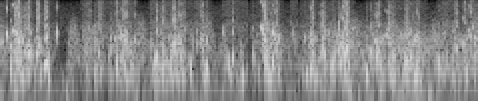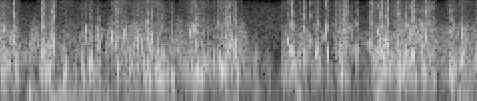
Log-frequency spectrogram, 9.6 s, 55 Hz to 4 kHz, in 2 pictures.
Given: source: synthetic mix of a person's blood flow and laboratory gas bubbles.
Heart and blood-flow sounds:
Doppler ultrasound of blood flow; subclavian vein
0.00-0.61 s: bubbles
0.81-1.41 s: bubbles
1.48-2.12 s: bubbles
2.21-2.84 s: bubbles
2.90-3.56 s: bubbles
3.63-4.28 s: bubbles
4.35-4.98 s: bubbles
5.13-5.83 s: bubbles
5.85-6.53 s: bubbles
6.55-7.20 s: bubbles
7.58-8.38 s: bubbles
8.43-9.14 s: bubbles
9.21-9.56 s: bubbles
From the record:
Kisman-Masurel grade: 444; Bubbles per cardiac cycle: continuous sound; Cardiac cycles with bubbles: 100%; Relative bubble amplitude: maximal (0.775 to 0.999); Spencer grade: 4 (maximum detectable bubble signal sounding continuously throughout systole and diastole of every cardiac period, and overriding the amplitude of the normal cardiac signals); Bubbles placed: anywhere in the cardiac cycle

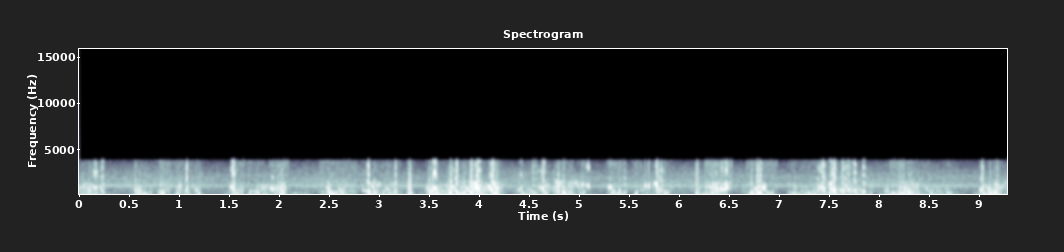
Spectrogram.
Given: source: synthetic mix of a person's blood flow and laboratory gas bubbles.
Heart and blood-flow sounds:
Doppler ultrasound of blood flow; precordium
0.00-0.28 s: bubbles
0.54-0.70 s: bubbles
0.76-1.25 s: bubbles
1.50-2.10 s: bubbles
2.40-3.23 s: bubbles
3.26-3.38 s: bubbles
3.46-4.26 s: bubbles
4.37-5.14 s: bubbles
5.26-5.50 s: bubbles
5.53-5.95 s: bubbles
6.11-6.54 s: bubbles
6.67-6.99 s: bubbles
7.08-7.95 s: bubbles
8.05-8.81 s: bubbles
8.99-9.29 s: bubbles
From the record:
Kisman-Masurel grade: 333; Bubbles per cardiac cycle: rolling drumbeat, 9 or more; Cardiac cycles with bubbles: 50 to 99%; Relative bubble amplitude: loud (0.450 to 0.775); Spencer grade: 3 (all of the cardiac periods contain showers or single bubble signals, but not dominating or overriding the cardiac motion signals); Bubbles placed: anywhere in the cardiac cycle

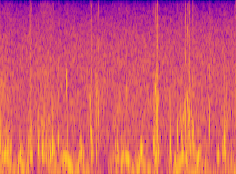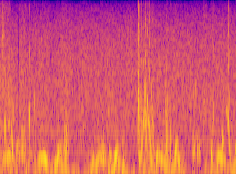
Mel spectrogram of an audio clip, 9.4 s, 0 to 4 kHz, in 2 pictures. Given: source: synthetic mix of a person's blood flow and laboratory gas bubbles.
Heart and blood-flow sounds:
Doppler ultrasound of blood flow; precordium
0.00-0.26 s: bubbles
0.56-0.66 s: bubbles
0.73-1.20 s: bubbles
1.30-1.37 s: bubbles
1.78-2.00 s: bubbles
2.24-2.58 s: bubbles
3.03-3.23 s: bubbles
3.38-3.47 s: bubbles
3.51-3.95 s: bubbles
4.15-4.23 s: bubbles
4.30-4.58 s: bubbles
4.69-5.46 s: bubbles
5.96-6.12 s: bubbles
6.71-6.98 s: bubbles
7.45-7.84 s: bubbles
7.97-8.16 s: bubbles
8.55-8.86 s: bubbles
8.91-9.01 s: bubbles
9.13-9.37 s: bubbles
From the record:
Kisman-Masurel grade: 243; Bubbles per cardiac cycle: several, 3 to 8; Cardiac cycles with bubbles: 100%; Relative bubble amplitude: loud (0.450 to 0.775); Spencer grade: 3 (all of the cardiac periods contain showers or single bubble signals, but not dominating or overriding the cardiac motion signals); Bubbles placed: only in the low amplitude regions of the cardiac cycle

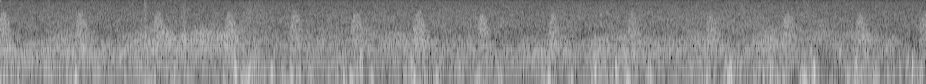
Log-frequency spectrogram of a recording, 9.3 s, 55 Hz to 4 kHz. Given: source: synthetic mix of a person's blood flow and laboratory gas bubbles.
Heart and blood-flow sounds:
Doppler ultrasound of blood flow; subclavian vein
8.36-8.45 s: bubbles
From the record:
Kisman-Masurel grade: 111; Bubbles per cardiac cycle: 1 to 2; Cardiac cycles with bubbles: 1 to 10%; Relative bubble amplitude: barely perceptible (0.100 to 0.250); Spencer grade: 1 (occasional bubble signal discernible with the cardiac motion signal, with majority of cardiac periods free of bubbles); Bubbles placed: anywhere in the cardiac cycle

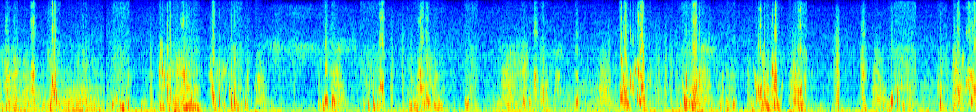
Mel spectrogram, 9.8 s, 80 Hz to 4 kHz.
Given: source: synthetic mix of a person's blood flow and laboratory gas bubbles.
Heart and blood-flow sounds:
Doppler ultrasound of blood flow; subclavian vein
0.00-0.22 s: bubbles
0.30-0.38 s: bubbles
0.47-0.60 s: bubbles
0.76-0.92 s: bubbles
1.10-1.32 s: bubbles
1.56-2.04 s: bubbles
2.08-2.53 s: bubbles
3.16-3.39 s: bubbles
3.60-3.87 s: bubbles
4.08-4.46 s: bubbles
4.64-4.79 s: bubbles
5.05-5.68 s: bubbles
5.74-5.81 s: bubbles
6.20-6.51 s: bubbles
6.77-7.05 s: bubbles
7.16-7.38 s: bubbles
7.53-7.83 s: bubbles
7.92-8.08 s: bubbles
8.60-8.69 s: bubbles
8.88-9.16 s: bubbles
9.37-9.47 s: bubbles
9.51-9.77 s: bubbles
From the record:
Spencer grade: 3 (all of the cardiac periods contain showers or single bubble signals, but not dominating or overriding the cardiac motion signals); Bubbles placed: anywhere in the cardiac cycle

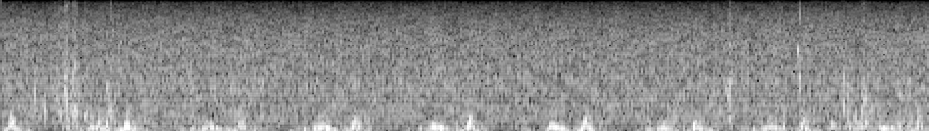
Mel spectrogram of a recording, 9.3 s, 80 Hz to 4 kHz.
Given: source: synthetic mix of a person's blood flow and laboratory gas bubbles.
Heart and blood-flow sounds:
Doppler ultrasound of blood flow; precordium
0.29-0.39 s: bubbles
0.42-0.47 s: bubbles
0.54-0.88 s: bubbles
0.92-1.17 s: bubbles
7.22-7.33 s: bubbles
7.77-7.87 s: bubbles
7.94-8.05 s: bubbles
8.22-8.71 s: bubbles
8.92-9.30 s: bubbles
From the record:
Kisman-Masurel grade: 333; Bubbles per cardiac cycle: rolling drumbeat, 9 or more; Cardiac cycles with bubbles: 50 to 99%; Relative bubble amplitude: loud (0.450 to 0.775); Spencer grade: 3 (all of the cardiac periods contain showers or single bubble signals, but not dominating or overriding the cardiac motion signals); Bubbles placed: only in the low amplitude regions of the cardiac cycle

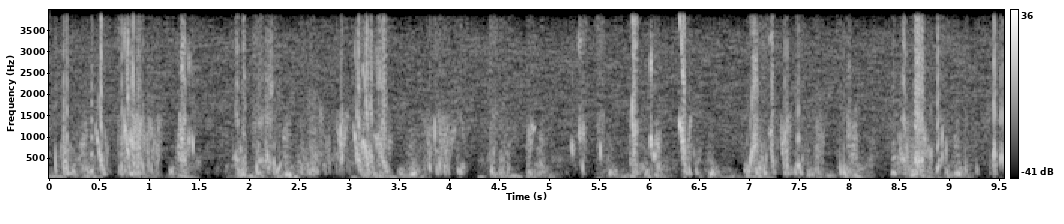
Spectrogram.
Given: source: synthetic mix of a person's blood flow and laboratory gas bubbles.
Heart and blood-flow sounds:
Doppler ultrasound of blood flow; precordium
0.04-0.60 s: bubbles
0.66-1.14 s: bubbles
1.27-1.47 s: bubbles
1.82-2.00 s: bubbles
2.03-2.33 s: bubbles
2.47-3.45 s: bubbles
3.72-4.20 s: bubbles
4.39-4.62 s: bubbles
4.77-4.86 s: bubbles
5.20-5.38 s: bubbles
5.47-5.55 s: bubbles
5.79-6.13 s: bubbles
6.26-6.53 s: bubbles
6.95-7.57 s: bubbles
7.63-7.75 s: bubbles
7.87-8.04 s: bubbles
8.40-9.00 s: bubbles
9.14-9.19 s: bubbles
9.25-9.30 s: bubbles
9.39-9.56 s: bubbles
From the record:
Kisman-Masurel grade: 342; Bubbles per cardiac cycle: rolling drumbeat, 9 or more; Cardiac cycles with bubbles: 100%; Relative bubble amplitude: moderate (0.250 to 0.450); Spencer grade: 3 (all of the cardiac periods contain showers or single bubble signals, but not dominating or overriding the cardiac motion signals); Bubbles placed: only in the low amplitude regions of the cardiac cycle

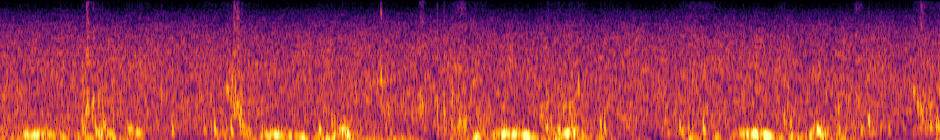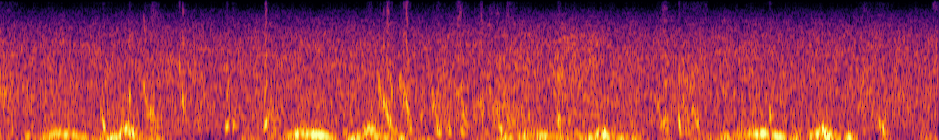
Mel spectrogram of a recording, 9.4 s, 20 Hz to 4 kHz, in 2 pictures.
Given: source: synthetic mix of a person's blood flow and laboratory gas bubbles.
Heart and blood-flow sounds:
Doppler ultrasound of blood flow; precordium
0.00-0.07 s: bubbles
0.39-0.93 s: bubbles
0.99-1.30 s: bubbles
1.58-2.48 s: bubbles
2.66-3.08 s: bubbles
3.31-3.61 s: bubbles
3.88-4.00 s: bubbles
4.15-4.53 s: bubbles
4.55-4.82 s: bubbles
5.17-5.27 s: bubbles
5.32-5.67 s: bubbles
5.81-5.91 s: bubbles
6.00-6.13 s: bubbles
6.53-7.33 s: bubbles
7.46-7.54 s: bubbles
7.97-8.24 s: bubbles
8.30-8.43 s: bubbles
8.53-8.61 s: bubbles
9.01-9.18 s: bubbles
9.36-9.40 s: bubbles
From the record:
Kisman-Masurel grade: 342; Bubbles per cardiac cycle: rolling drumbeat, 9 or more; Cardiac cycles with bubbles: 100%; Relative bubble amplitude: moderate (0.250 to 0.450); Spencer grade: 3 (all of the cardiac periods contain showers or single bubble signals, but not dominating or overriding the cardiac motion signals); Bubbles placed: only in the low amplitude regions of the cardiac cycle

